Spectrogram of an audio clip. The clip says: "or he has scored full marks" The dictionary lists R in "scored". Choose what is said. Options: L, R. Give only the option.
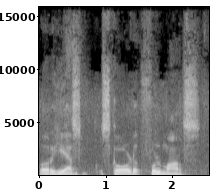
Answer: R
